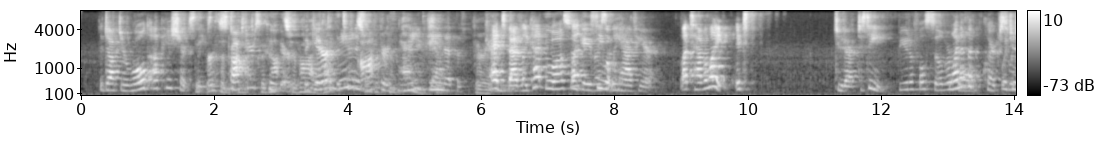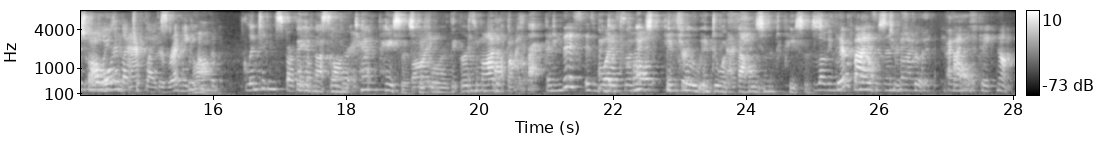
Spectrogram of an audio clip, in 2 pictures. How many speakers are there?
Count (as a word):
four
